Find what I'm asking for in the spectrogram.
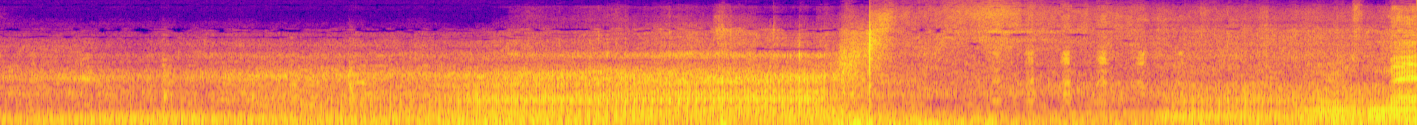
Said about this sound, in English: There's Matt and the BMW on their cool downs.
